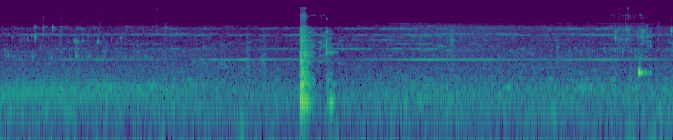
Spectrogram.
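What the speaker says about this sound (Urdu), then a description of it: "تھوڑا سا پانی کا چھینٹا لگاؤں گی میں اس سے" A splash of water hits beef nehari masala frying over a high flame, making one brief, sharp hiss-splash with a smaller spatter after it, over a quiet background.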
